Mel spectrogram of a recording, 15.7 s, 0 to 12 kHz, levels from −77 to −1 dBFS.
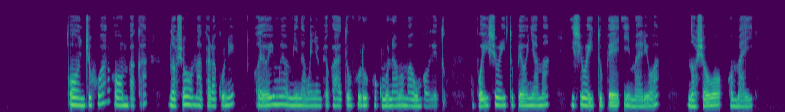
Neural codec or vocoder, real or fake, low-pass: none; real; 7.2 kHz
